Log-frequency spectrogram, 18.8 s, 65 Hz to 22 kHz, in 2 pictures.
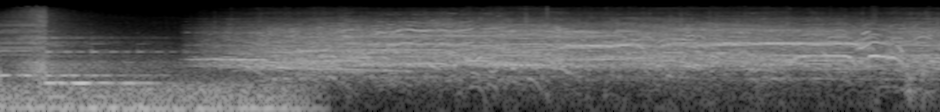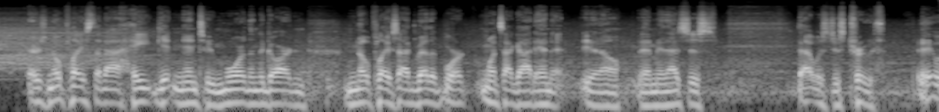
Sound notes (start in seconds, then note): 1.8 crowd cheers and whistles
